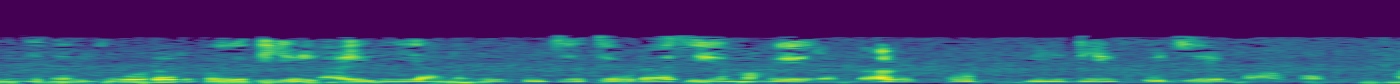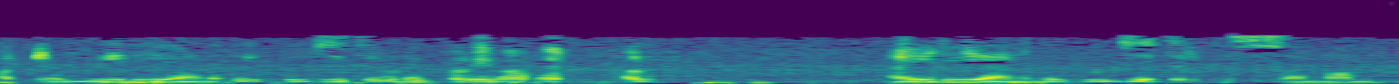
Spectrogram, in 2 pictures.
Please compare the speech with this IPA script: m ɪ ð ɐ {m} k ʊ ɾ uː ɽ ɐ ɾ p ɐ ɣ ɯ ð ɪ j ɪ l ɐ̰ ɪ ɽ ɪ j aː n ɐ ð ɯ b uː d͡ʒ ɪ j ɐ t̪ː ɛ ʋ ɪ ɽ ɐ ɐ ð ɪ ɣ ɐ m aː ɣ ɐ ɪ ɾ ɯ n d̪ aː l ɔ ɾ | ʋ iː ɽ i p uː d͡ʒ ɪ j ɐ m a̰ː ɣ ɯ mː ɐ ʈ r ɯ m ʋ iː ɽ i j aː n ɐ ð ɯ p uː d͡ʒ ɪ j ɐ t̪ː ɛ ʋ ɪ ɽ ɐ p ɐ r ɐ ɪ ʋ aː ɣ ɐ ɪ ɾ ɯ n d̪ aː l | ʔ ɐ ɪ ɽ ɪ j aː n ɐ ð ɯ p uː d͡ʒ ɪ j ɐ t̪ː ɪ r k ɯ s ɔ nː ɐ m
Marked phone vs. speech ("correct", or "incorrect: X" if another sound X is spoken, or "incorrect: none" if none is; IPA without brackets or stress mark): incorrect: n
